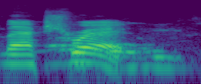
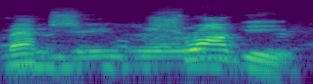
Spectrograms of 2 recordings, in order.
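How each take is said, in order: First: The surname ends on a consonant sound. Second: The surname ends with an extra vowel sound. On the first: The speaker calls it wrong. "not Max Schrag" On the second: The speaker calls it right. "is how we pronounce that"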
